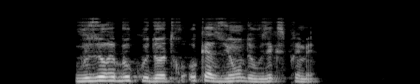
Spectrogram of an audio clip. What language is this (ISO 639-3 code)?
fra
